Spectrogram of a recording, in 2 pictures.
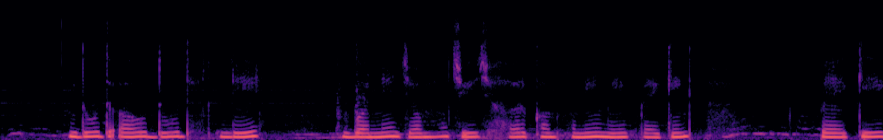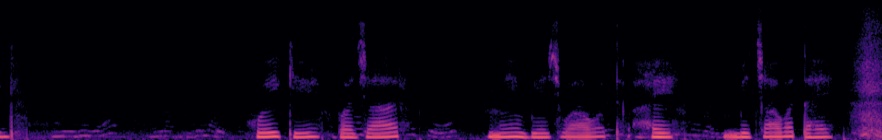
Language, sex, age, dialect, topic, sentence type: Chhattisgarhi, female, 56-60, Northern/Bhandar, agriculture, statement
